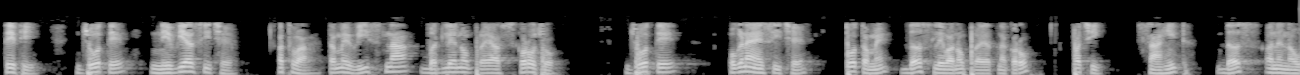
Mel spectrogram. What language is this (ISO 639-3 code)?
guj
